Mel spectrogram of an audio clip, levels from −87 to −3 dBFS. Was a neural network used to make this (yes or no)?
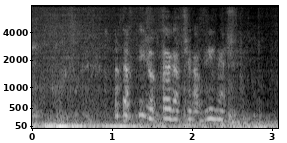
yes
